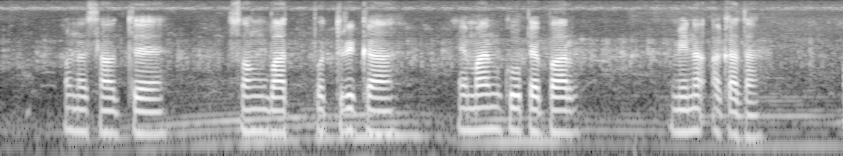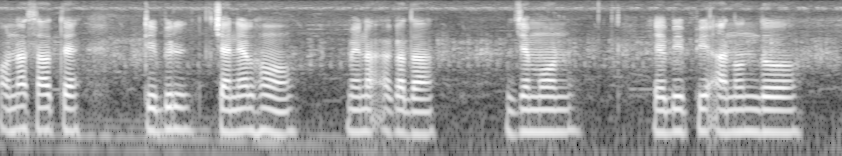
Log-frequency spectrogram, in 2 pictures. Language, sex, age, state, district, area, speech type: Santali, male, 18-30, West Bengal, Purba Bardhaman, rural, spontaneous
